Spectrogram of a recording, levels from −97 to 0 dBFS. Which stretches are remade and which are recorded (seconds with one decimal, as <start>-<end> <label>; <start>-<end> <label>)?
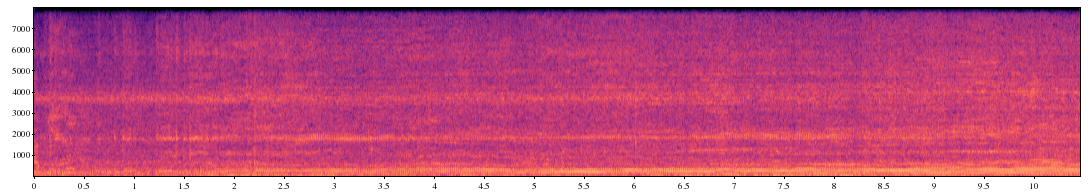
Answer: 0.0-2.7 remade; 2.7-4.5 recorded; 4.5-6.3 remade; 6.3-10.5 recorded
